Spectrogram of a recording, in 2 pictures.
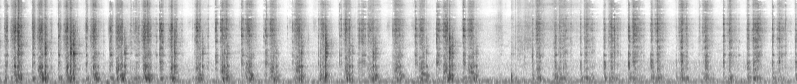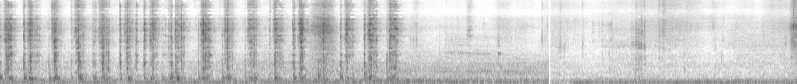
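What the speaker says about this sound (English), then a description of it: "so we can rasp them off so we don't tear the foot up when we pull the shoe" A farrier's rasp files off horseshoe clinches on a horse's hoof in fast, steady back-and-forth strokes, close and gritty, continuing for about fifteen seconds before stopping.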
